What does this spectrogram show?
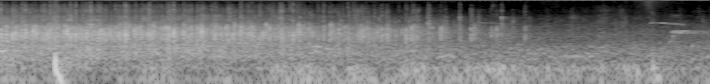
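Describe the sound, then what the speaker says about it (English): A crowd applauds the Tusculum Pioneers senior class at an outdoor baseball championship awards presentation, the dense clapping gradually fading to scattered claps, heard from a distance with faint chatter underneath. "one more round of applause for the senior class from the Tusculum Pioneers"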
